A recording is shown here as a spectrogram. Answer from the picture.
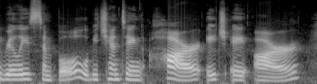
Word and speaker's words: har: simple we'll be chanting har h-a-r which sounds and is pronounced like hud hud hud h-u-d so there's a little flick of the tongue on the roof of the mouth there as we chant hud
